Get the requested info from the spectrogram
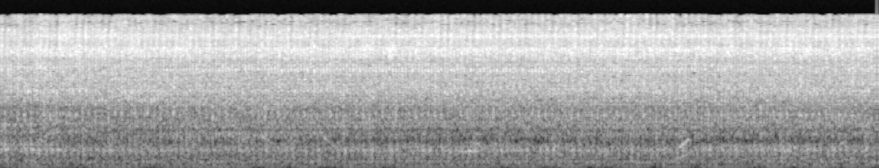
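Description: Truck engine idling steadily with its cab tilted and the engine bay open. It is being run so that the freshly refilled coolant circulates through the repaired radiator.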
